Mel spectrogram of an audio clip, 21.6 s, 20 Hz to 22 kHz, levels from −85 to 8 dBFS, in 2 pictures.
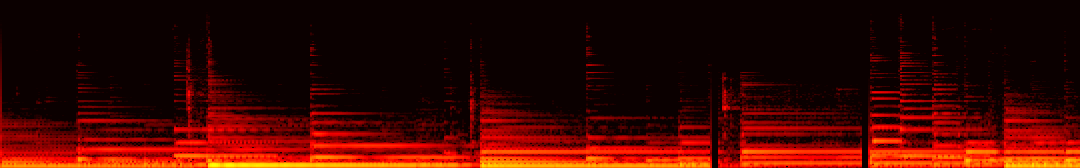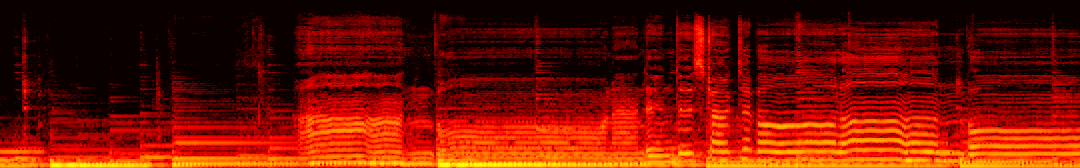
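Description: At 7.09 s a brief gap of about 80 ms breaks the sound. Until 8.68 s it turns dull and boxy, with nothing above 3.8 kHz. It is a little quieter, over faint new background noise. The input likely switched to a poorer device.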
